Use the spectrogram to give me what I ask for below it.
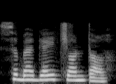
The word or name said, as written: sebagai contoh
